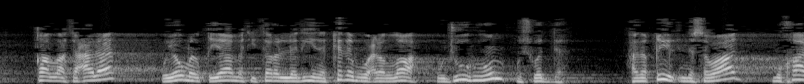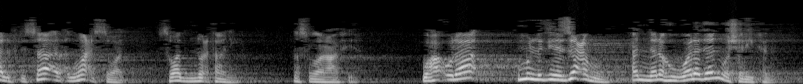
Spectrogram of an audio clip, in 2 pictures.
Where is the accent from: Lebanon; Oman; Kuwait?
Kuwait; المسلة هي اللي احنا نسميها عندنا في الكويت الميبر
